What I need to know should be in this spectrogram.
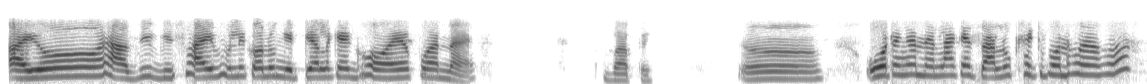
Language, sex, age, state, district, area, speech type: Assamese, female, 45-60, Assam, Sivasagar, rural, conversation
